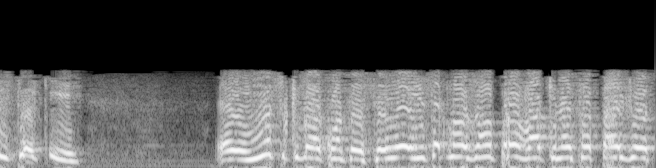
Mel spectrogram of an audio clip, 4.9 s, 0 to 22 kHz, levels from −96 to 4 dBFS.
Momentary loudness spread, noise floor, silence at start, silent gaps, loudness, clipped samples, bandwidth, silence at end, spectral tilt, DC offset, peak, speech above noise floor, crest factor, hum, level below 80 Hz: 4 LU; -36 dBFS; 0 s; none; -5 LUFS; 8%; 4 kHz; 0 s; -10 dB/octave; under 0.1%; 0 dBFS; 32 dB; 6 dB; none; -30 dBFS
